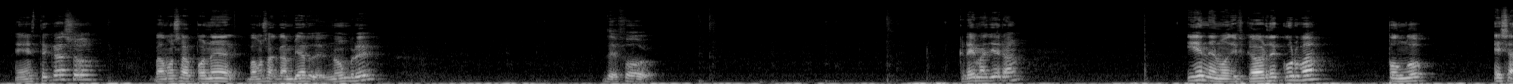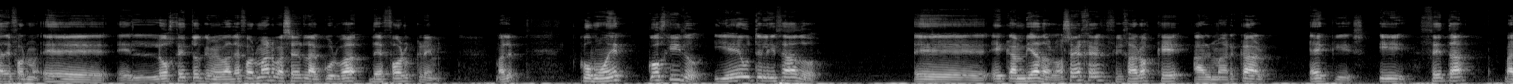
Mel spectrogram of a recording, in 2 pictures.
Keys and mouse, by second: 0.1-4.4 drag, 1.1 n, 10.3-11.5 drag, 11.5-13.1 middle drag, 13.1-20.7 drag, 22.0-30.2 drag.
